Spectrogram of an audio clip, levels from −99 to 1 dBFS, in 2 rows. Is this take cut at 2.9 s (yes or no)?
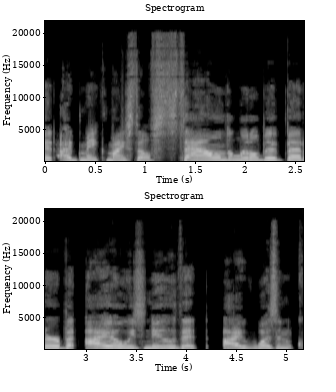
no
